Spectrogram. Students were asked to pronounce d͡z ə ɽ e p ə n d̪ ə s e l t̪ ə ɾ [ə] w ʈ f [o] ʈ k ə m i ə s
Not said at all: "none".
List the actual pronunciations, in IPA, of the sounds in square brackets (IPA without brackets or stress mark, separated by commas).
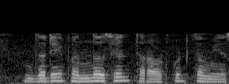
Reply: a, u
